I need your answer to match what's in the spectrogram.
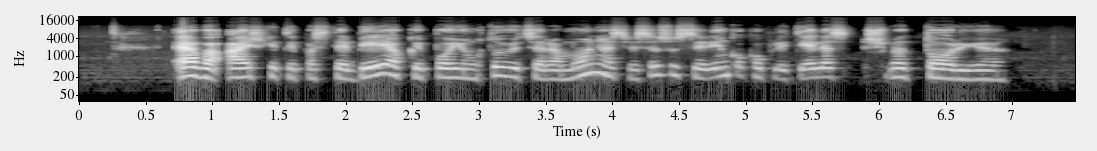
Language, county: Lithuanian, Kaunas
